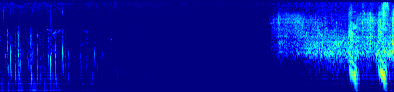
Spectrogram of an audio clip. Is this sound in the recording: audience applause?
no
